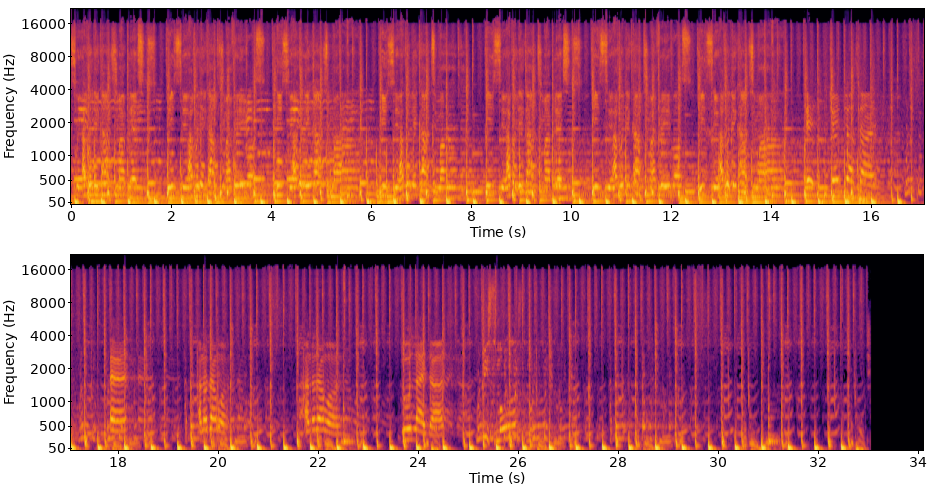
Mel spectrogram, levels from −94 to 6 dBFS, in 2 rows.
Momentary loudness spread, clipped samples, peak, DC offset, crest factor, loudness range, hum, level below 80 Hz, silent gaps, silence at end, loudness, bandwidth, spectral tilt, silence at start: 8 LU; 0.5%; 0 dBFS; 0.5%; 10 dB; 6 LU; none; -14 dBFS; none; 1.1 s; -12 LUFS; 18 kHz; -5 dB/octave; 0 s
